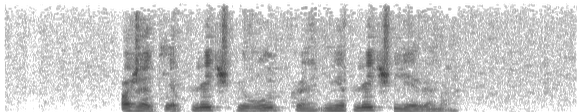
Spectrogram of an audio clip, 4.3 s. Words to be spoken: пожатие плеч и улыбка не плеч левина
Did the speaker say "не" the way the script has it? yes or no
yes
